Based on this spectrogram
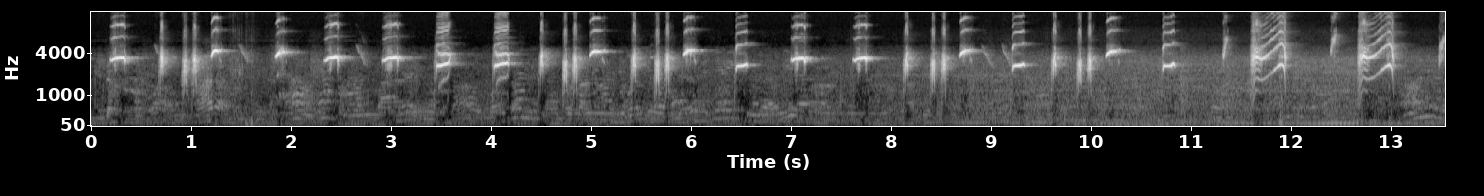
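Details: Long-tailed shrike singing vigorously: loud, sharp whistled notes repeated about twice a second in a steady series, with a few rising, buzzy phrases near the end.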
